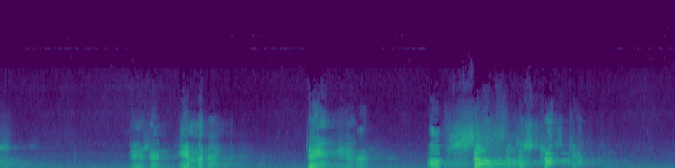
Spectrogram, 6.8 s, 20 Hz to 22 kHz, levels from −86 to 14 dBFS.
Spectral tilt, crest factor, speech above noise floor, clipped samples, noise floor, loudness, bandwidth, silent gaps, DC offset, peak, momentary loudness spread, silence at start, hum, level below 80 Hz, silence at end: -2 dB/octave; 24 dB; 24 dB; under 0.1%; -49 dBFS; -25 LUFS; 13.5 kHz; none; under 0.1%; -4 dBFS; 23 LU; 0 s; none; -58 dBFS; 0 s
